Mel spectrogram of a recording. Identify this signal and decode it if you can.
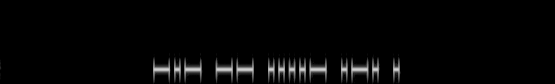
Morse code, heard as a keyed tone, about 22 wpm, 700 Hz. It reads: KM4RE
